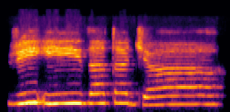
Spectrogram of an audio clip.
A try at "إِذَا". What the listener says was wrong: E, don't stretch it because of the simple kasra, E.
